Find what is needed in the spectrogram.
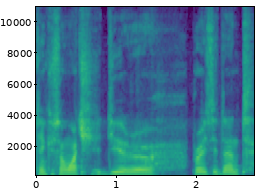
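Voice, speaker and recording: A man with a Romanian accent speaks at a fairly high pitch. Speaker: trade unionist. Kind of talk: meeting intervention. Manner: halting.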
